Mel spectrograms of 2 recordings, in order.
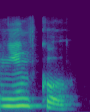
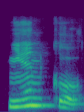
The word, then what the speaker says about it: Ñenco: Se pronuncia Ñenco. Ñenco. Ñenco, vale. O sea, está bien escrito, como tú lo escribes, pero se pronuncia Ñenco.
